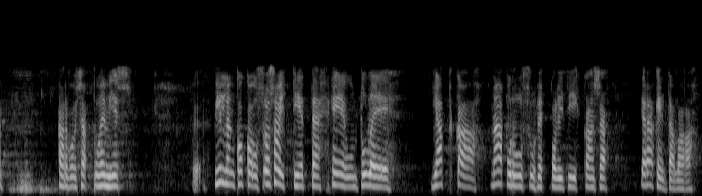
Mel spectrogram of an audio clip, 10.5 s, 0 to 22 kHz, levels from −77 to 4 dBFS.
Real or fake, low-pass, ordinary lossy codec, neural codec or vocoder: fake; 5.4 kHz; none; vocoder, 22.05 kHz, 80 mel bands, HiFi-GAN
